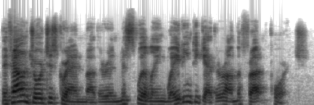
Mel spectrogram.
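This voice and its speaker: A man's voice: mid-range voice, very animated, moderate pace. A middle-aged American man narrating a children's story expressively. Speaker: storybook reader.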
